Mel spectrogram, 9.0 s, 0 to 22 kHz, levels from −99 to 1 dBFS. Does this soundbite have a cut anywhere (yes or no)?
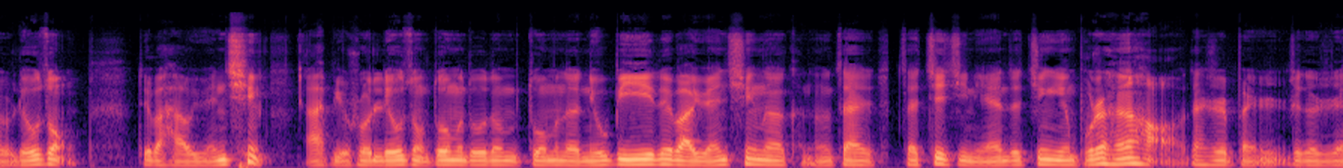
yes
